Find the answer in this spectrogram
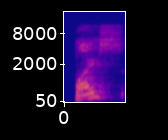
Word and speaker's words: Pice: uh second uh pice as he says rhymes with ice um uh brings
